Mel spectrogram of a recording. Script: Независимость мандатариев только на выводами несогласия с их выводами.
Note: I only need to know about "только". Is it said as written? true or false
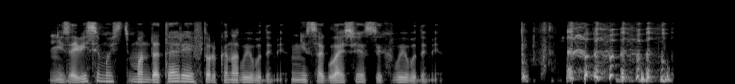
true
